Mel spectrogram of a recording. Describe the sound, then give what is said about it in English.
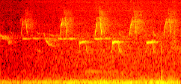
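A woodpecker calls about five times in a steady series of sharp, high chirps over a low background rumble with no talking. “But we have woodpeckers here.”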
